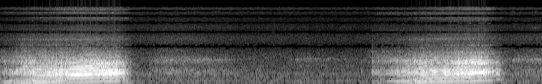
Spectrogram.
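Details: Two loud, drawn-out rattling snores about three seconds apart, separated by quiet breathing pauses; snoring.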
